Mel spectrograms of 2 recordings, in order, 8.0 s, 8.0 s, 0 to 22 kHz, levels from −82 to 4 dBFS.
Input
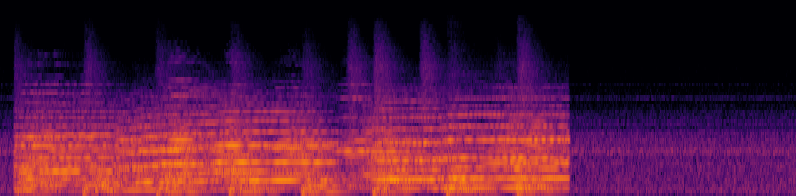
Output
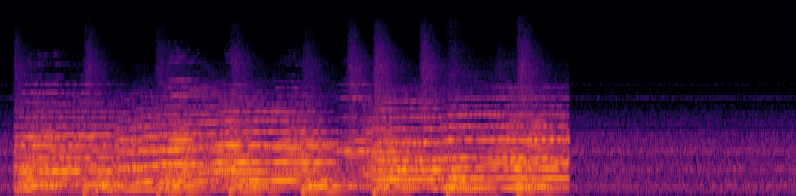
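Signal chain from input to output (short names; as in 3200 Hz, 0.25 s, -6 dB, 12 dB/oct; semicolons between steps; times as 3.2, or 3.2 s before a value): small resonant body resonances 240/560 Hz, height 10 dB, ringing for 95 ms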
